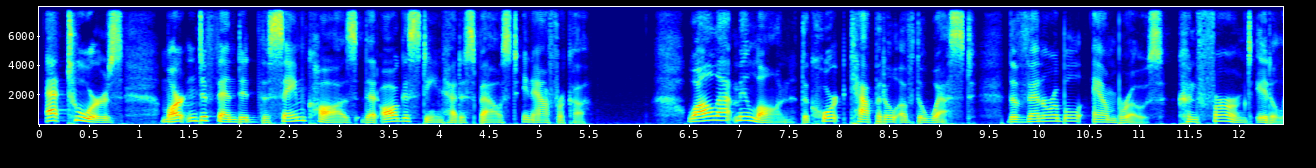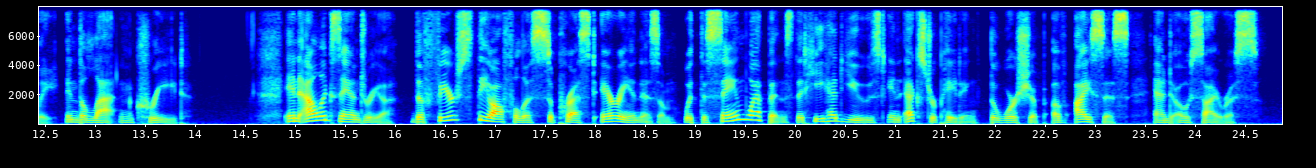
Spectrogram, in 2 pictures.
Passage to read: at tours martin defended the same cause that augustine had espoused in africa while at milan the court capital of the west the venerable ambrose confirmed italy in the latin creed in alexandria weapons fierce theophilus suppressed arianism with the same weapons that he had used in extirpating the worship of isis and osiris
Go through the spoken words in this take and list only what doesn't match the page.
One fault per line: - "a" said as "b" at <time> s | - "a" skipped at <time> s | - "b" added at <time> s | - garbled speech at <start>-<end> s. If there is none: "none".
- "weapons" said as "the" at 16.2 s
